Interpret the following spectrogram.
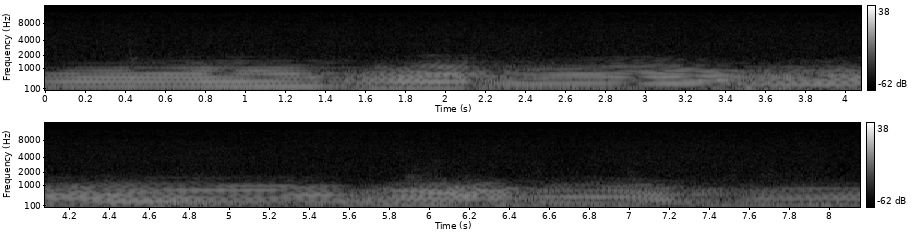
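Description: Opera orchestra with the brass to the fore, playing slow, sustained chords that shift to new harmonies every second or two.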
